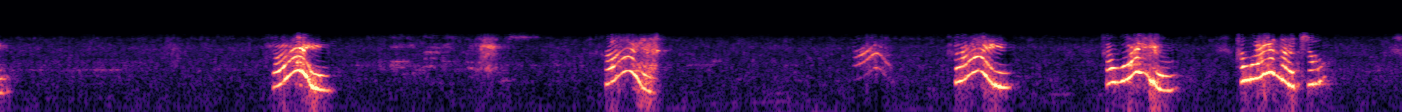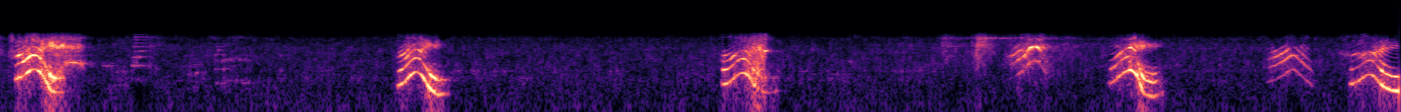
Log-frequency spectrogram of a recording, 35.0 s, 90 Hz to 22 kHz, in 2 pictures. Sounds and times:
Speech: 3.4 - 4.2, 13.8 - 14.8, 22.5 - 23.2, 34.4 - 35.0.

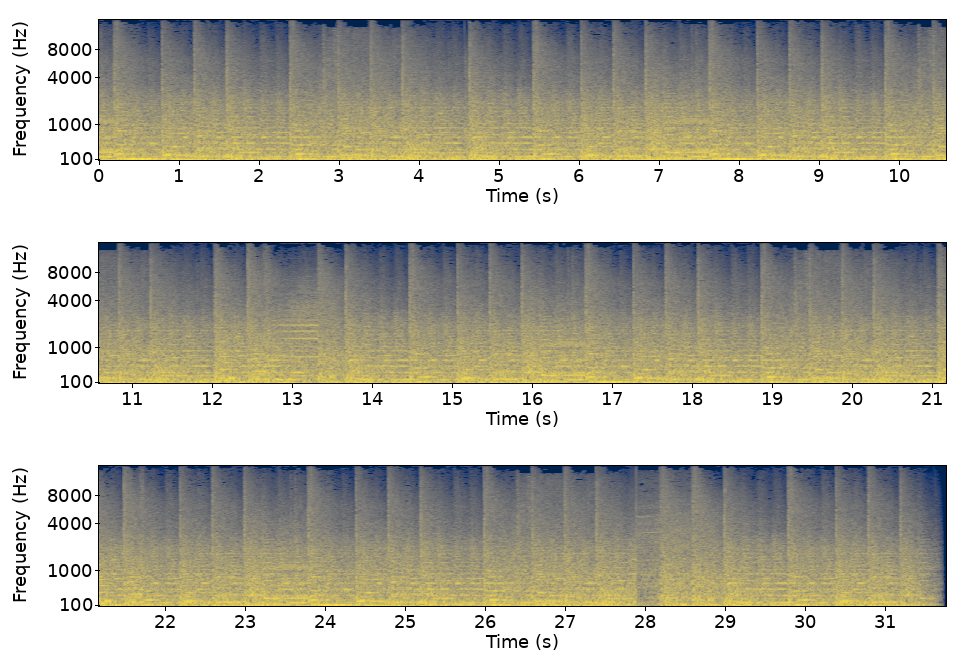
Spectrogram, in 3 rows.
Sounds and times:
Music: 0.0 - 31.7.

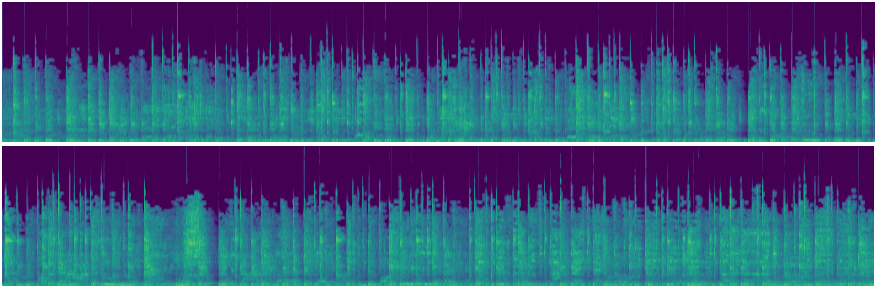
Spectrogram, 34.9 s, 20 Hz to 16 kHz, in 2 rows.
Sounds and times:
Music: 0.0 - 34.9.

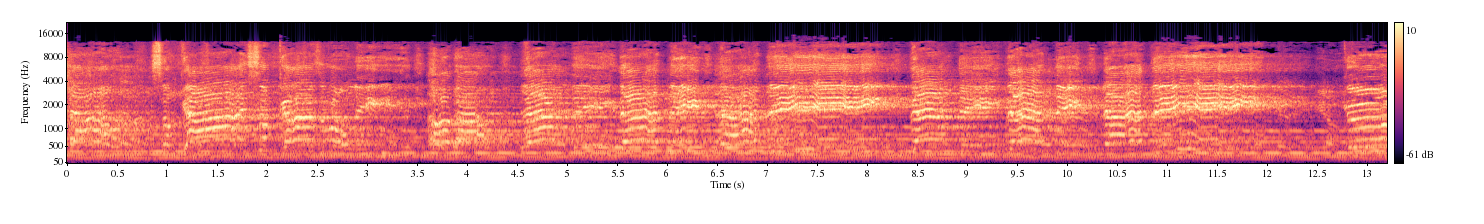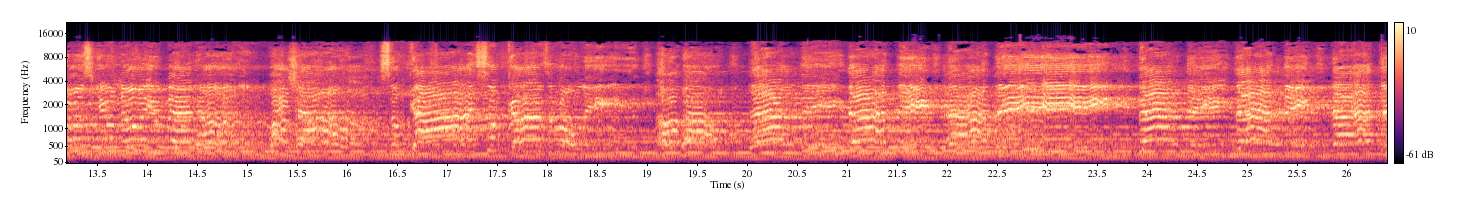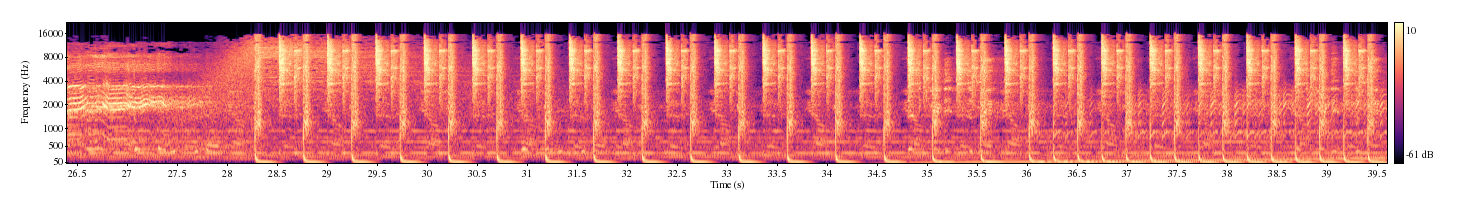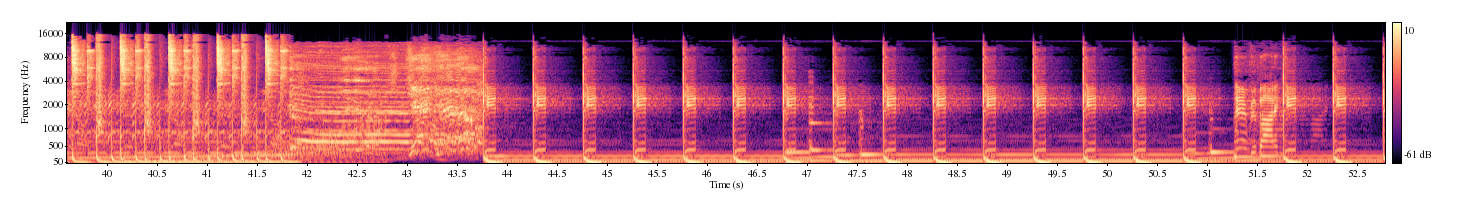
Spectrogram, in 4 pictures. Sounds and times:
Disco: 19.2 - 52.7.

